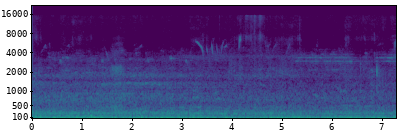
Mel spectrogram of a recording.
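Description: Low, steady rumble of a passenger train running away into the distance, with a few faint bird chirps about three seconds in.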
